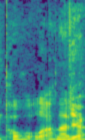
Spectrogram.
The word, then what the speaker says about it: Pohjola: is the lands of Pohjola. I'm going to say Pohjola. That makes most sense. Silent J, right?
